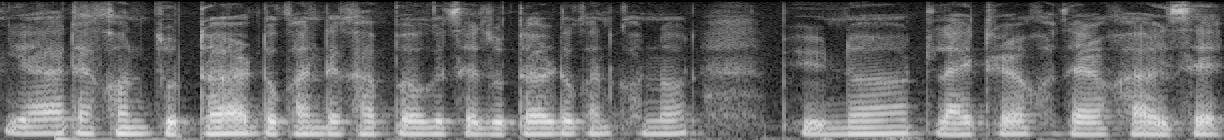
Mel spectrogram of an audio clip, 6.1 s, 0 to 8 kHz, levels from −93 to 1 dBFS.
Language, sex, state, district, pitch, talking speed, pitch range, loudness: Assamese, male, Assam, Sonitpur, 135 Hz, 145 wpm, 130-140 Hz, -17 LUFS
